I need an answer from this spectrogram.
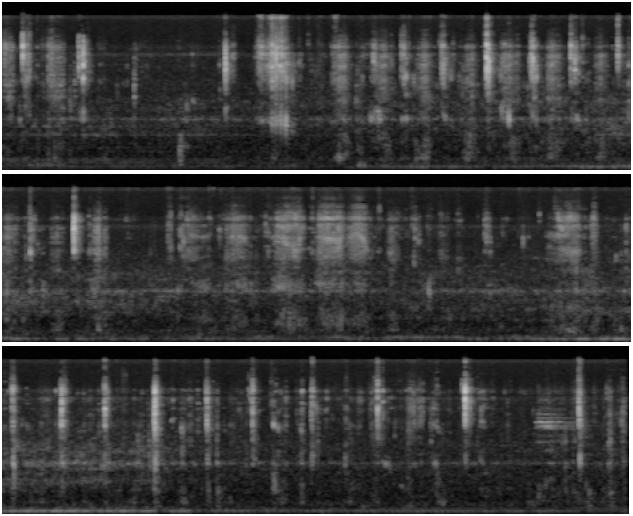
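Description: Close-miked chewing of a mouthful of rice and vegetables, with many short wet mouth clicks and smacks and some crunching. Fingers work rice on a steel plate, and a low steady hum sits underneath.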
